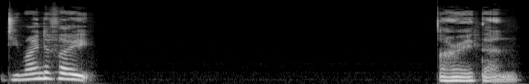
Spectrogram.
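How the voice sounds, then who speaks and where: A woman playing a protective, self-deprecating young witch in an audio roleplay, talking softly and reassuringly to the listener. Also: medium pitch, lively intonation, moderate pace, vocal fry. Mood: gentle, protective.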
